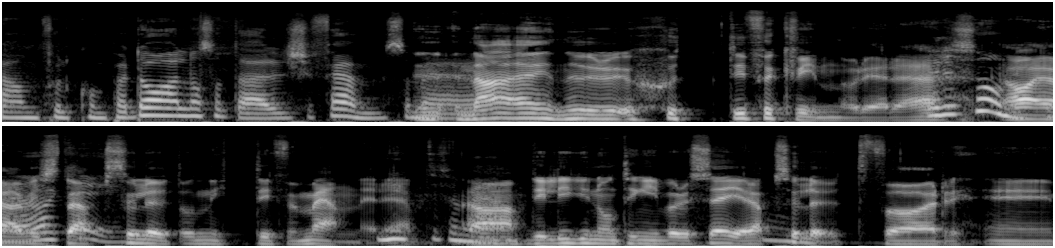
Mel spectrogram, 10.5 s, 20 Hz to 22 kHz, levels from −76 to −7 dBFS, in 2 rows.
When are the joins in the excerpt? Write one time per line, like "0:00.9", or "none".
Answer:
none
